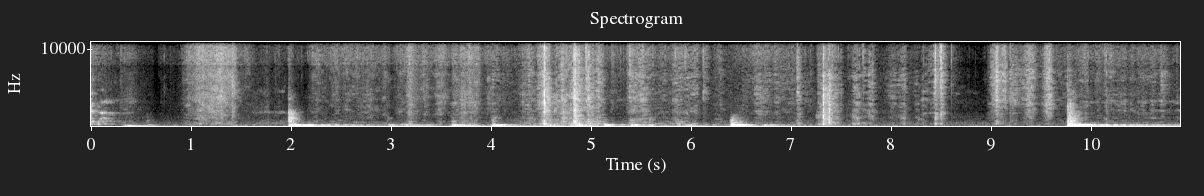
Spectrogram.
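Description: A clear plastic bag and bubble wrap crinkling and rustling as hands work them around a small trinket, with scattered clicks and light taps of handling on the table.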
